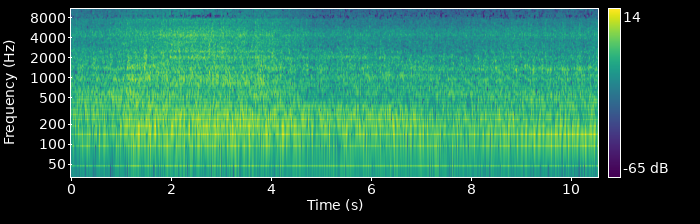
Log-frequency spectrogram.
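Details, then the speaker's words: LBZ Duramax diesel truck idling just after installing an HSP turbo mouthpiece; no hissing heard. Steady, even idle clatter with no hiss, surging or knock: normal idle. "I don't hear anything. Just gonna let it idle a little bit. Sounds good though."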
